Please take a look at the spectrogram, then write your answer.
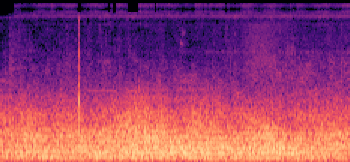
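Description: Red Arrows display jets at an airshow, a loud steady roar of engines passing overhead with no talk in the foreground.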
